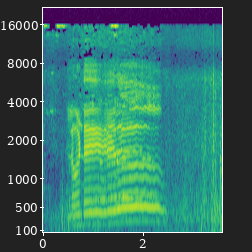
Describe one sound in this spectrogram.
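A young man sings loudly outdoors.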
